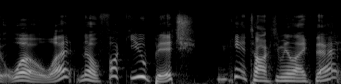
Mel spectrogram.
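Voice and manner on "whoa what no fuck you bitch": plain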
